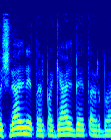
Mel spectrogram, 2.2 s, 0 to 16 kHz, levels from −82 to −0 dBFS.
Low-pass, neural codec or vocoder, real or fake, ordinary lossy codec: 14.4 kHz; autoencoder, 48 kHz, 32 numbers a frame, DAC-VAE, trained on Japanese speech; fake; MP3, 48 kbps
